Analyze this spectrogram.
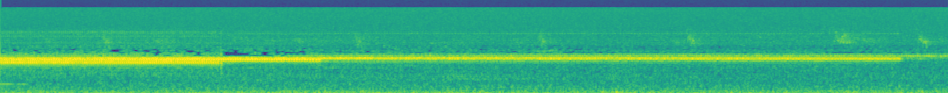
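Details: Continuous frog trill from Rochester, New York, dropping in loudness and pitch in steps, with thin high peeps spaced through the chorus and the sound fading at the close.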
